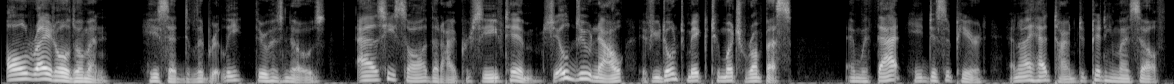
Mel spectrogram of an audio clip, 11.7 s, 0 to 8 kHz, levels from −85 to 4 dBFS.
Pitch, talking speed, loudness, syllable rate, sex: 125 Hz, 200 wpm, -19 LUFS, 5.3 syllables/s, female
